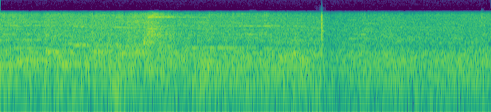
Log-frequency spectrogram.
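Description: Steady, echoing background noise of a busy airport terminal hall, with a single sharp click about one and a half seconds in.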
